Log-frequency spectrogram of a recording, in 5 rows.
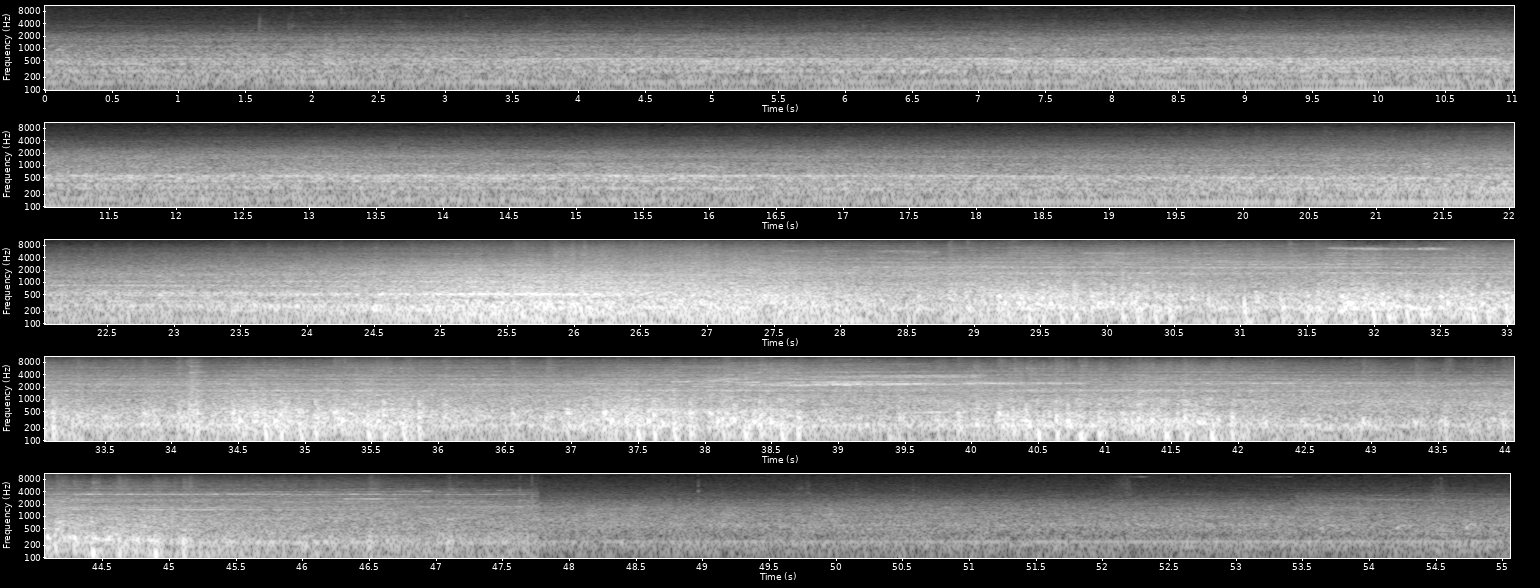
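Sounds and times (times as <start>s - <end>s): passenger train passing: 0.0s - 55.0s
high wheel squeals: 31.5s - 32.7s, 37.8s - 40.4s, 42.0s - 47.8s.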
